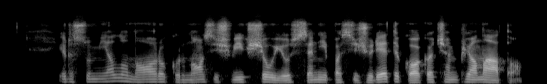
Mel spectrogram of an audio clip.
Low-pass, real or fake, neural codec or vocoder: 14.4 kHz; fake; codec, 44.1 kHz, 7.8 kbps, DAC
